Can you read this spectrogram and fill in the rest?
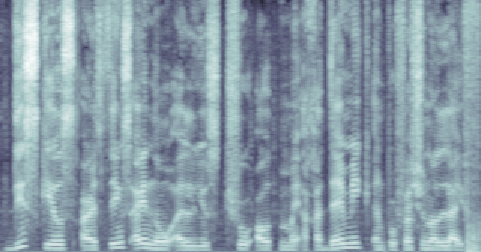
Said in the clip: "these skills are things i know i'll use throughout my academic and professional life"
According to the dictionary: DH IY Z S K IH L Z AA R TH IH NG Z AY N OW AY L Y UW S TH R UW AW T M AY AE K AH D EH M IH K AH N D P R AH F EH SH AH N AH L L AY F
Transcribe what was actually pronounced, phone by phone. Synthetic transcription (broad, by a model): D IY S K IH L S AA R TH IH NG S AY N OW AY L Y UW S T R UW AW T M AY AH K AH D EH M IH K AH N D P R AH F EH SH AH N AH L L AY F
